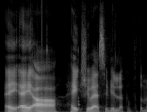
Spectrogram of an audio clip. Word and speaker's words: Aarhus: Aarhus, Aarhus.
